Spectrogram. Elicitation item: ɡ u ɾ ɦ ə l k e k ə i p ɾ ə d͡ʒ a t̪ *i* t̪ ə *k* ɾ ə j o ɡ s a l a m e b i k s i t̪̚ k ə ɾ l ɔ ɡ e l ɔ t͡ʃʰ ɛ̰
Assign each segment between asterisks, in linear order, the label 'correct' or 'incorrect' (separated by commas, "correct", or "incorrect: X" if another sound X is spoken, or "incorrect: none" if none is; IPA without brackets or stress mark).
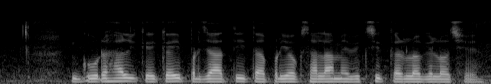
correct, incorrect: p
